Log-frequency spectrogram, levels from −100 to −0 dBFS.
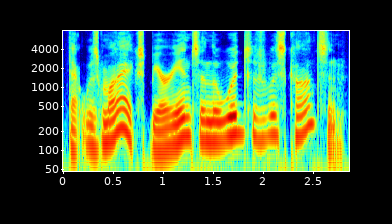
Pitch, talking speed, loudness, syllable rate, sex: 155 Hz, 190 wpm, -17 LUFS, 5.2 syllables/s, male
